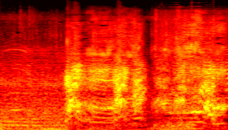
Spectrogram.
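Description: Dog barking: two loud, rough barks starting about two-thirds of a second in.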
